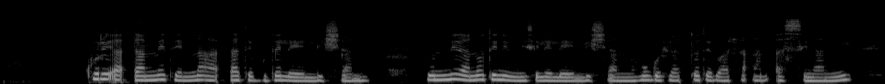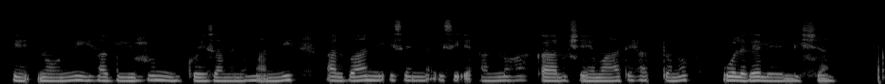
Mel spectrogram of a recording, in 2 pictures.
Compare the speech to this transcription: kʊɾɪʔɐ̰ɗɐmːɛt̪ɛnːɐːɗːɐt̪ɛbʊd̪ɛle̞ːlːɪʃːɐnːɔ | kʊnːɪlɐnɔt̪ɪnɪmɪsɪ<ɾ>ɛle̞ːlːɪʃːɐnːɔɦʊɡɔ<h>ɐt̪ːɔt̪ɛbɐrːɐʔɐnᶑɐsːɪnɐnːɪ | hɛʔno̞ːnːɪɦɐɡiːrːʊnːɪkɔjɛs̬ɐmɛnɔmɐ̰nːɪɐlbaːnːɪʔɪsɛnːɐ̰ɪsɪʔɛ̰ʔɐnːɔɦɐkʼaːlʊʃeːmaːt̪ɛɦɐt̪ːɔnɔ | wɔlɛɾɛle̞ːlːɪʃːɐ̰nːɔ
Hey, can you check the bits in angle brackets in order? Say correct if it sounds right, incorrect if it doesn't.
incorrect: l, incorrect: ʃ

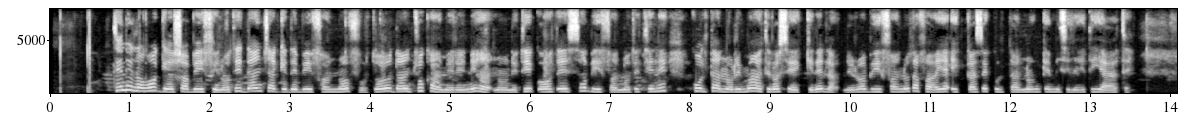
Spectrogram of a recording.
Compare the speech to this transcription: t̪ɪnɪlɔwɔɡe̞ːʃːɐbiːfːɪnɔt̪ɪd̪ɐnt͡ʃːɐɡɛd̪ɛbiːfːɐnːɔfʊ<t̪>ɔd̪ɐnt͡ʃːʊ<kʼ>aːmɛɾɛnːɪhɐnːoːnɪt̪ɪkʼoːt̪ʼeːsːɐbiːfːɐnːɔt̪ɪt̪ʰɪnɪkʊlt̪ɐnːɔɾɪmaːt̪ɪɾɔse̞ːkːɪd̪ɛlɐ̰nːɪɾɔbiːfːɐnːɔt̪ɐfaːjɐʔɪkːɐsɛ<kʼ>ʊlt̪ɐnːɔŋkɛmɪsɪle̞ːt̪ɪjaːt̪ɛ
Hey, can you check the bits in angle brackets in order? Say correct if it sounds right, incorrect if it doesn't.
correct, incorrect: k, incorrect: k

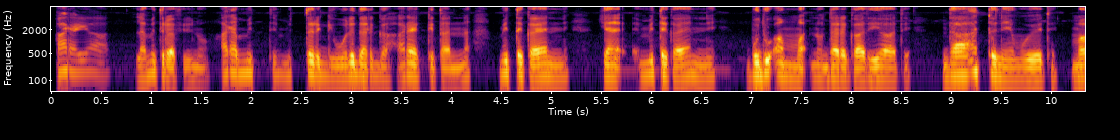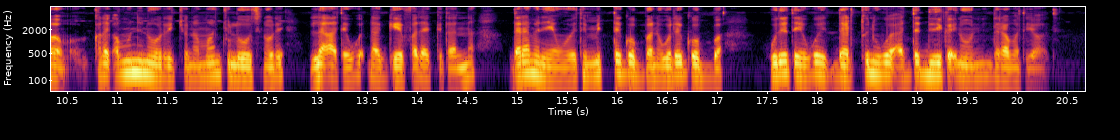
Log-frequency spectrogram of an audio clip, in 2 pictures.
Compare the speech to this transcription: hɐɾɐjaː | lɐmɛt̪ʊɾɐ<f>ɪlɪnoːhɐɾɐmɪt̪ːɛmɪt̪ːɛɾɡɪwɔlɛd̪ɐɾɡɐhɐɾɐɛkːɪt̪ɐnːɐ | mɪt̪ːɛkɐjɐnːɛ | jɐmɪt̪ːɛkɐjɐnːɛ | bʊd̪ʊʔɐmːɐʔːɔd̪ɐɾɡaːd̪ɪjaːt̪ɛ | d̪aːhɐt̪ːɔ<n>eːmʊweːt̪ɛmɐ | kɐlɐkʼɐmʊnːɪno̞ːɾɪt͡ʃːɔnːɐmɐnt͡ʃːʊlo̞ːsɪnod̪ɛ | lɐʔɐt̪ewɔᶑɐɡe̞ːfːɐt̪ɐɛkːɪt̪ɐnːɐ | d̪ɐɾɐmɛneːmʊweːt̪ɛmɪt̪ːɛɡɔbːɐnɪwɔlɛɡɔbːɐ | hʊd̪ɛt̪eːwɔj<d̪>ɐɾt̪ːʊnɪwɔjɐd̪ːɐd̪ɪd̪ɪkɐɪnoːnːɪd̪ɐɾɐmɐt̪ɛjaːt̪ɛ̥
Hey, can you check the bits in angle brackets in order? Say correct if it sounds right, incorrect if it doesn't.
correct, correct, correct

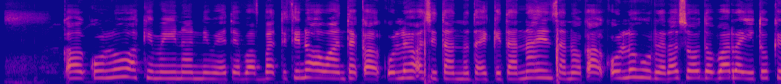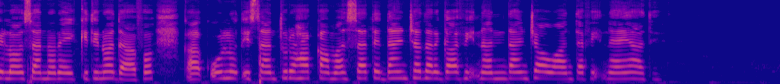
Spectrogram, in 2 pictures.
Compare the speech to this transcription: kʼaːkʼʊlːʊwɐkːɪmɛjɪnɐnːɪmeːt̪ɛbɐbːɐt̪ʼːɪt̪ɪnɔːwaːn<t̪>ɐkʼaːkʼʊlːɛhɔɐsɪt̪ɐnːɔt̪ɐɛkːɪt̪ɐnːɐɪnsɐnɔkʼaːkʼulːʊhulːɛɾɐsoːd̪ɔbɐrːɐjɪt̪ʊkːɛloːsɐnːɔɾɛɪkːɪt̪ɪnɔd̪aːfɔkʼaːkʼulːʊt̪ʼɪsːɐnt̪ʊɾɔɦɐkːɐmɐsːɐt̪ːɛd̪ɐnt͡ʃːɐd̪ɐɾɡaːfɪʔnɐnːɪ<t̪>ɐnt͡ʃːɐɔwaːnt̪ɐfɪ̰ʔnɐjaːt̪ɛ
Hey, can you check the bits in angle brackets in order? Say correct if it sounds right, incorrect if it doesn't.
correct, incorrect: d̪

